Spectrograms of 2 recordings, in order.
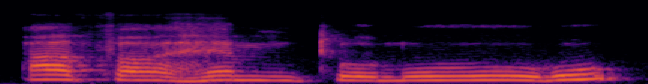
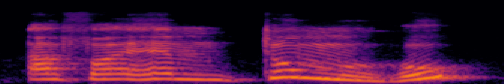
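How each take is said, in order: First: A long oo vowel comes before the final h. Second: There is no long vowel before the final h. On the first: The speaker calls it right. "a waw is added" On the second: The speaker calls it wrong. "it becomes difficult to say"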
